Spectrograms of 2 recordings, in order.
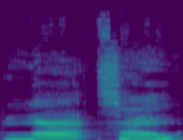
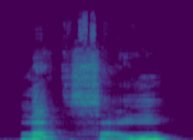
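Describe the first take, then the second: First: The first vowel sounds like the 'a' in 'lat'. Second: The first vowel sounds like the 'u' in 'lut'. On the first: The speaker calls it wrong. "not Latzao" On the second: The speaker calls it right. "it should be pronounced la la Latzao"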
